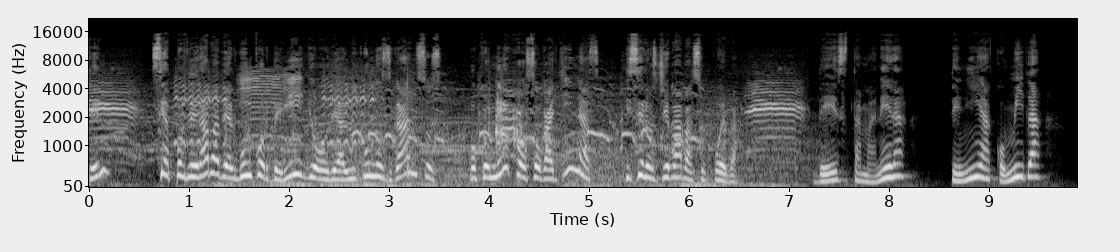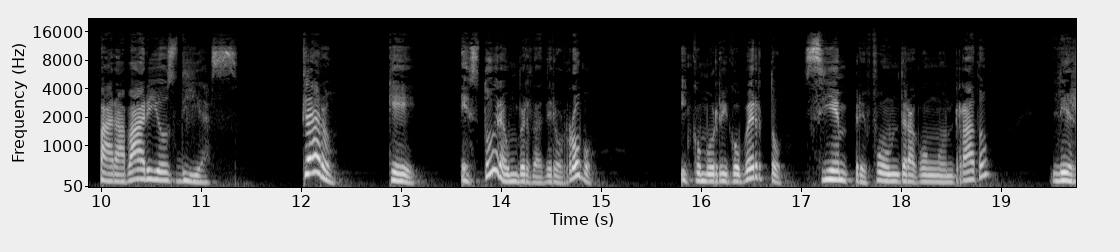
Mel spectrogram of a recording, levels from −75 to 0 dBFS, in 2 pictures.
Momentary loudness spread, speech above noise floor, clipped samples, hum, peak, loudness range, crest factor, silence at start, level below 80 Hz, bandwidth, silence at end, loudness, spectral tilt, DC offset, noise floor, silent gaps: 10 LU; 53 dB; under 0.1%; none; 0 dBFS; 6 LU; 16 dB; 0 s; -38 dBFS; 16 kHz; 0 s; -16 LUFS; -5 dB/octave; under 0.1%; -68 dBFS; none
